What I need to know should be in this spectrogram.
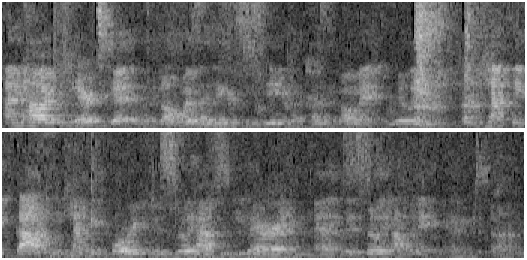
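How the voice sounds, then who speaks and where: At a movie theatre Q&A, a film actress talks candidly and earnestly about personal things, rambling a bit, in a lowish, fairly even voice at a fairly quick pace. She's far from the mic, so the audio is off-mic, echoey and noisy from the theatre.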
